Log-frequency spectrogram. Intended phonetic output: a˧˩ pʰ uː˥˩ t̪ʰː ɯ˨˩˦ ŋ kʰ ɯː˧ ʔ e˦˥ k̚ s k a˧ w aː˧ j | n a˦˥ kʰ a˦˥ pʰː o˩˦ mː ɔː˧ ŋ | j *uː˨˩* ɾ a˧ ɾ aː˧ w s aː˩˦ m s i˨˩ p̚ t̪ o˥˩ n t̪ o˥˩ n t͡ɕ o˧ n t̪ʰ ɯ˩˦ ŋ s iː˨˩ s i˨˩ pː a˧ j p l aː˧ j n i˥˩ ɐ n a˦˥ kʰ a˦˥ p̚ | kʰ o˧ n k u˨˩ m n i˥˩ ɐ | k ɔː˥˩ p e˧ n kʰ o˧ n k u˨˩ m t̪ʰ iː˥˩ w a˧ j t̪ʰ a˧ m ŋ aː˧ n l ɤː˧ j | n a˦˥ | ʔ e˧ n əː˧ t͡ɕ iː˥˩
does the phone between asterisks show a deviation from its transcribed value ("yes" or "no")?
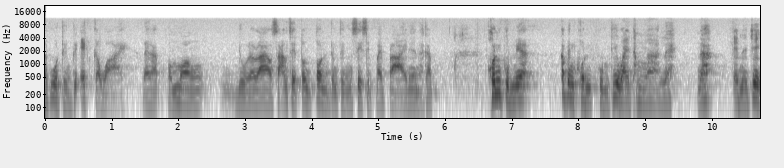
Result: no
